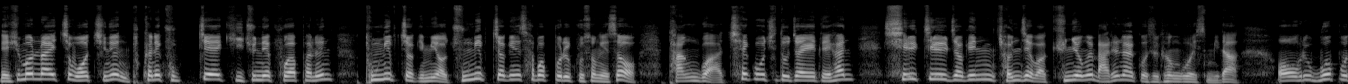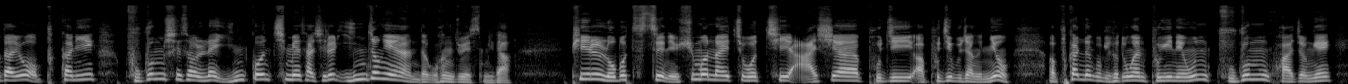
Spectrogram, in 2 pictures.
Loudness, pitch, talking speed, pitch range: -25 LUFS, 200 Hz, 325 characters per minute, 170-225 Hz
